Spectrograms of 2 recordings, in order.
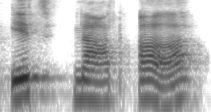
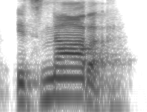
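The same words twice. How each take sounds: First: The words are said separately. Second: The words are run together smoothly.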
